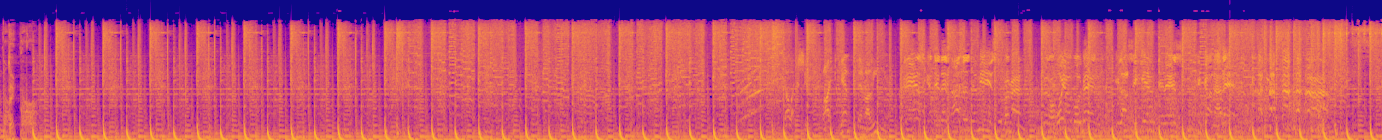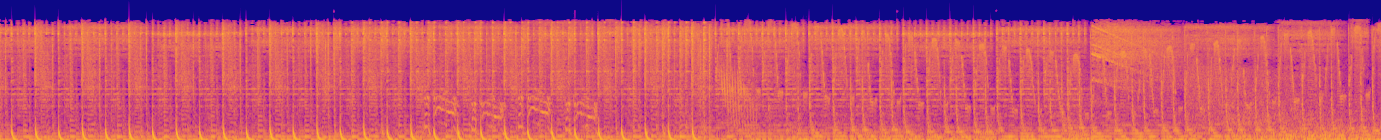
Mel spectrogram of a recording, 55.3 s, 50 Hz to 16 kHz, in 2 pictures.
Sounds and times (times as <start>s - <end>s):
Techno: 0.0s - 55.2s
Trance music: 0.0s - 55.2s.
